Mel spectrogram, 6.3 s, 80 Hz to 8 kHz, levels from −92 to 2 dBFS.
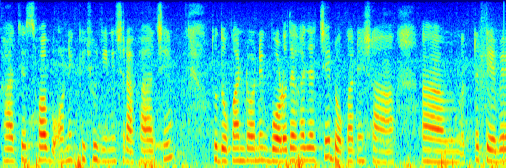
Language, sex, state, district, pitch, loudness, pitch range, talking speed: Bengali, female, Bihar, Katihar, 210 Hz, -19 LUFS, 195-220 Hz, 170 wpm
